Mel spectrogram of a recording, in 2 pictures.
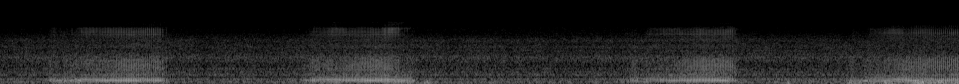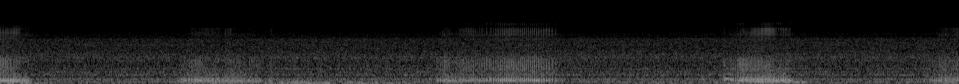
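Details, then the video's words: Sleeping cat with steady snoring, seven buzzy rasping breaths roughly every two to three seconds, each a low fluttering drone separated by quiet exhales. "Cat Snores"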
